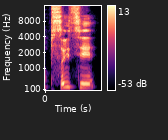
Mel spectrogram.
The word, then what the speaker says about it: псиці: дати пояснення й тут слова пруські та міські мають наголос на останньому складі а слово псиці на першому Різдво 1896 року дівча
